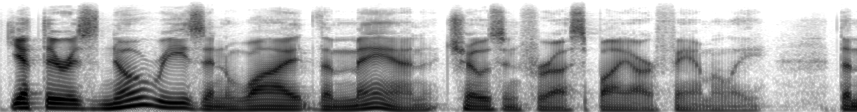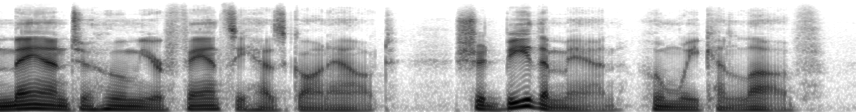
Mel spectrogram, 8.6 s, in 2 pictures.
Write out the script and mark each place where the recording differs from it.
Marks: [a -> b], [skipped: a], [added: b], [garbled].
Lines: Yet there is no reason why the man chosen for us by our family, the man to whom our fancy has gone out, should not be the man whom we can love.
Yet there is no reason why the man chosen for us by our family, the man to whom [our -> your] fancy has gone out, should [skipped: not] be the man whom we can love.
